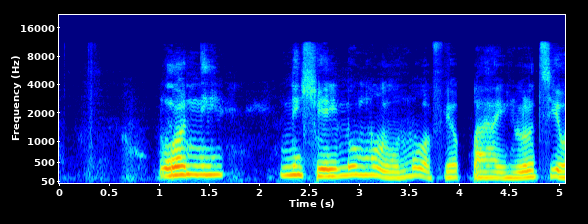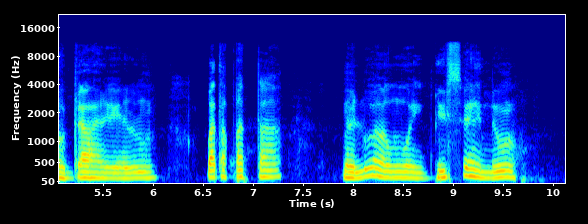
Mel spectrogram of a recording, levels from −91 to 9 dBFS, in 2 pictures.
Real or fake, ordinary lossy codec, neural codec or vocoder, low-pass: fake; none; codec, 24 kHz, 1.5 kbps, HILCodec; none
